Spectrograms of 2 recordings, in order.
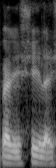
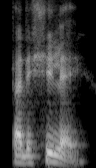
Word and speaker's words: Badiashile: The accent on the Badiashile, E for Badiashile. Badiashile.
